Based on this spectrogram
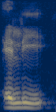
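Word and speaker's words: Leh: The Chinese had come to a place called Le, or Li, Li you can call it, but in Tibetan, I'm told it's pronounced as Le.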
